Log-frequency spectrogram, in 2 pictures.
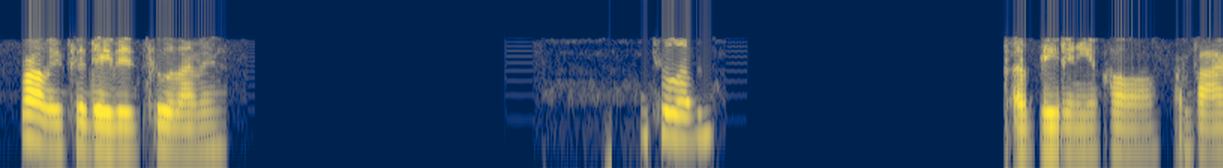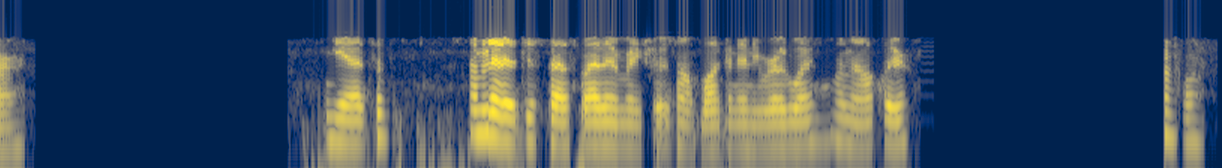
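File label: Police Northeast District Dispatch, Raleigh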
